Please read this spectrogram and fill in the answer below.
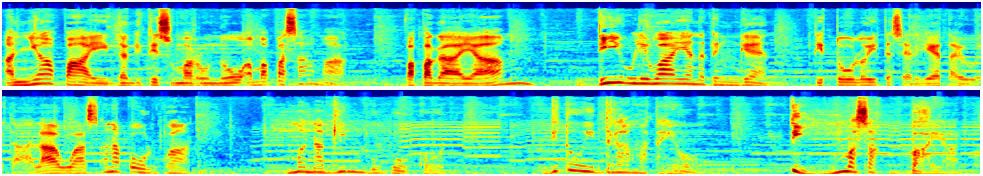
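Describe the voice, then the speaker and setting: A man announces a radio serial in dramatic scripted narration. His mid-pitched voice rises and falls widely over clear background music. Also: very animated, measured pace. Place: radio studio.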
